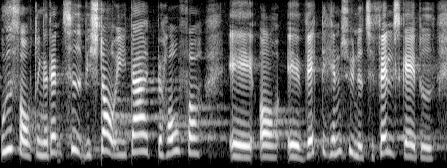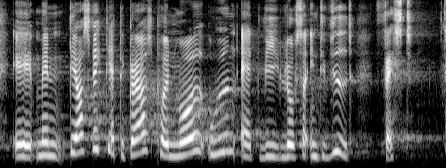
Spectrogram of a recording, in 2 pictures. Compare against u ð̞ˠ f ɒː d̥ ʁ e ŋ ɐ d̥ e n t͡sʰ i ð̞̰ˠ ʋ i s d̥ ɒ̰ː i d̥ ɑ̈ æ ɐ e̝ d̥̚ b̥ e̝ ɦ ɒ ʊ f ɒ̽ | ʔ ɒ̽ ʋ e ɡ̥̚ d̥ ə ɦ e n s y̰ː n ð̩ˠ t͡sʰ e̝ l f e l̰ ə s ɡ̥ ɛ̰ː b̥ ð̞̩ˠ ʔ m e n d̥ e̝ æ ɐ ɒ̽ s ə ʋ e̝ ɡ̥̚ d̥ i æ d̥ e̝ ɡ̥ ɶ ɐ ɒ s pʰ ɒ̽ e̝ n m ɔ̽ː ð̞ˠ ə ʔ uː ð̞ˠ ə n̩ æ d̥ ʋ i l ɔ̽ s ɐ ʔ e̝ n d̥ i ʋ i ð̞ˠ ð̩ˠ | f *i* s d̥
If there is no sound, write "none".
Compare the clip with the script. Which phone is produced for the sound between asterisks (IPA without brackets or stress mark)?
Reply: æ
